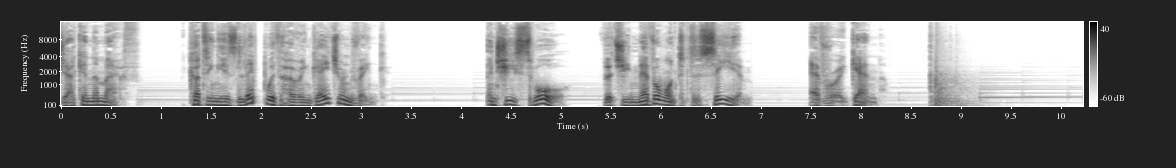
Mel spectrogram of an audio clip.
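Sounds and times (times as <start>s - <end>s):
speech: 0.0s - 3.3s, 4.3s - 8.8s
door slamming shut: 8.6s - 9.4s.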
